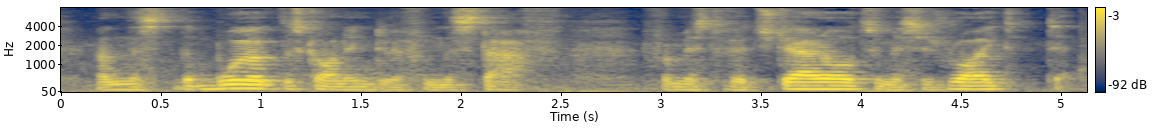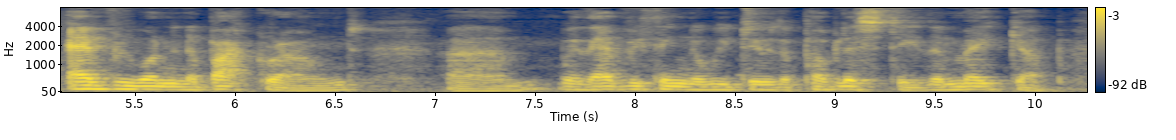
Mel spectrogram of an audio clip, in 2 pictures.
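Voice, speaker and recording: Somewhat breathy, a man with a fairly low pitch speaks at a moderate pace with ordinary pitch variation. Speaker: school headteacher. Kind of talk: video newsletter address.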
